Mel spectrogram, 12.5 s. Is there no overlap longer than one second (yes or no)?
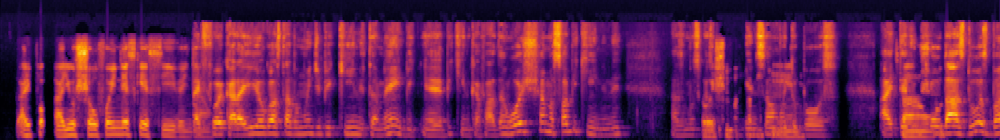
no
